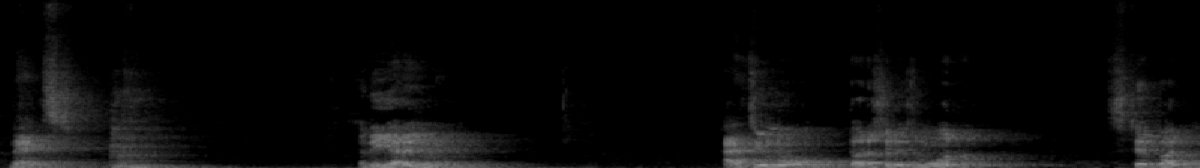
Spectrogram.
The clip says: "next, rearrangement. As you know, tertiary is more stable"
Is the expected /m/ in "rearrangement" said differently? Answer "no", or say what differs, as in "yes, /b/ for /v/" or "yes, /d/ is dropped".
yes, /m/ is dropped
